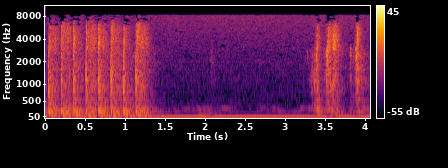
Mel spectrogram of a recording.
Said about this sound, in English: Across the hall, the door to apartment number 4 said manager. I walked over and started knocking again.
